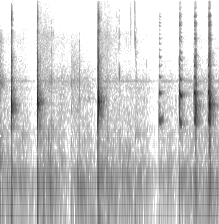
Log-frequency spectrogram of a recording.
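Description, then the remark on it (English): Soft, nasal turkey hen yelps in a tree call, likely made by a person with a turkey call: three spaced notes, then a quicker run of four, clear with no talking. “That's a yelp. That's a tree call. He's doing a tree call now.”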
